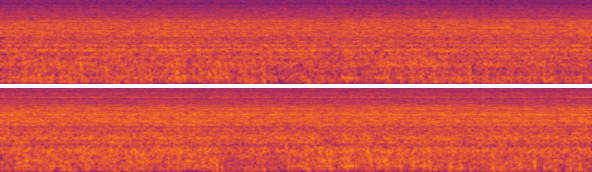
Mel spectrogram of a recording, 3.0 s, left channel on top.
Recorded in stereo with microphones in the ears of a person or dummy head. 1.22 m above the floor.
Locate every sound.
0.0 s running water: 5° right (ahead or behind), 2.5 m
